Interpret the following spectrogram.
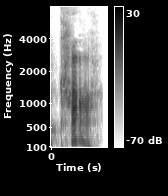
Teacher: Just drop that R, just go ka. · it's a lot simpler just drop that R you know just go car yeah save yourself a lot of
